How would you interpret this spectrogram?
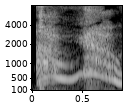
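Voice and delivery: sharp high mock cry of outrage; mocking outraged cry. Uncle mocking her over the slammed door, high mock outrage. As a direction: throw a high, hammed-up "oh no". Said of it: "So he goes".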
